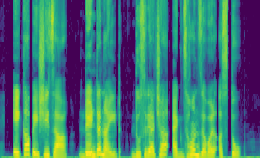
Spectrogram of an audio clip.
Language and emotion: Marathi, neutral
